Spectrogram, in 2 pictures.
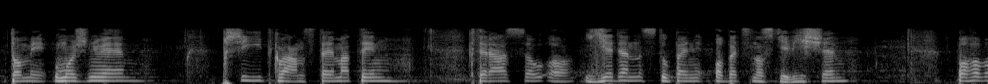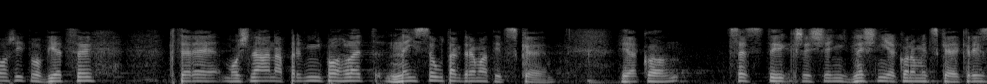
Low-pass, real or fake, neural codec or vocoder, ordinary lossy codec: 5.4 kHz; real; none; none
